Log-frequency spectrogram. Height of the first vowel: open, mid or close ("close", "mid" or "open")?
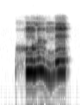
close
